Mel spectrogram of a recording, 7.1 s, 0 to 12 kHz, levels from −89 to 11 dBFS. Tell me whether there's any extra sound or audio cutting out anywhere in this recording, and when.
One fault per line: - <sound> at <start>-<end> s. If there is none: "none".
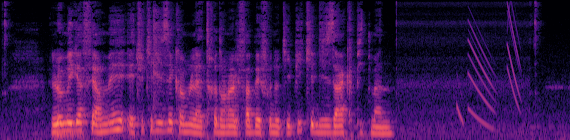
- chirp at 5.7-6.5 s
